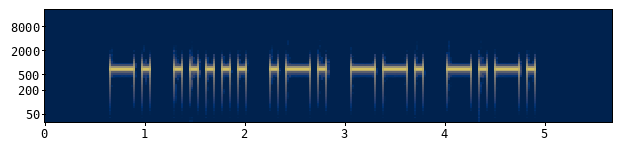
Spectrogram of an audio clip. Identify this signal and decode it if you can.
Morse code, heard as a keyed tone, about 15 wpm, 700 Hz. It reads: N5RGC
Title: USA Call Signs - 5 Characters - 3x Character Spacing - 15wpm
